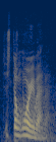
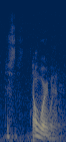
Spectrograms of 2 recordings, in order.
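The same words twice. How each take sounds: First: Softer, reassuring master; gentle forgiveness. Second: Much softer and lower, almost to nothing; hushed forgiveness. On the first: Master forgiving the slave's debt, soft and reassuring. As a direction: let him off gently. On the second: Master forgiving the slave, near-silent reassurance. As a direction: breathe it out, barely there. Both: Acted. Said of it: "He said".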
